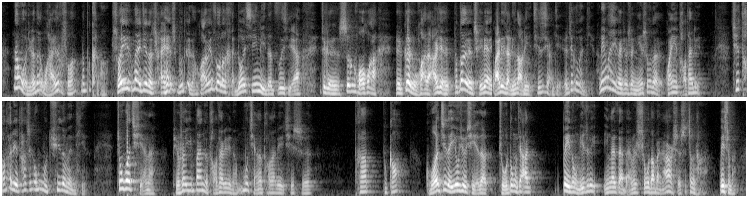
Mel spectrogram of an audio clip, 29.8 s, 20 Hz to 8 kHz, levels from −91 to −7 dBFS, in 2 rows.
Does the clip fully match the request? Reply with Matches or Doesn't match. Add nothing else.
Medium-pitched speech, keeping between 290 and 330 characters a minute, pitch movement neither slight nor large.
Doesn't match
